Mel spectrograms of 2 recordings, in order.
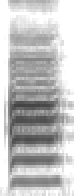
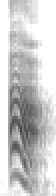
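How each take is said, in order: First: The pitch stays level and does not change. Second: The pitch falls sharply from high to low. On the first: "First tone, flat" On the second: "Just directly fall"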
